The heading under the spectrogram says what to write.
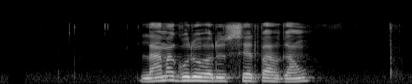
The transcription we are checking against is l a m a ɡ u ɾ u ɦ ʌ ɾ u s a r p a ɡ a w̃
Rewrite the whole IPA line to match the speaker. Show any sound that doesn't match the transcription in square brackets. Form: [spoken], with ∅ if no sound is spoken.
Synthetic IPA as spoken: l a m a ɡ u ɾ u ɦ ʌ ɾ u s [e] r p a ɡ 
